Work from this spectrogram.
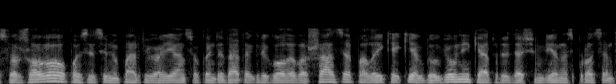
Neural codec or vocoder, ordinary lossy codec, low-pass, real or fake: codec, 16 kHz, 4 kbps, FreqCodec, smaller model; MP3, 48 kbps; 5.4 kHz; fake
